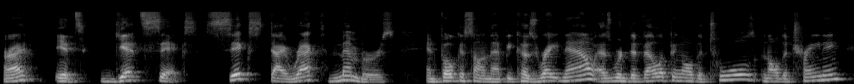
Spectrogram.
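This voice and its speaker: A man's voice: fairly high pitch, animated, normal speed, few pauses. A man leading a motivational team call over a video link, upbeat and emphatic, hammering home his main points. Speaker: company leader on a team call.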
